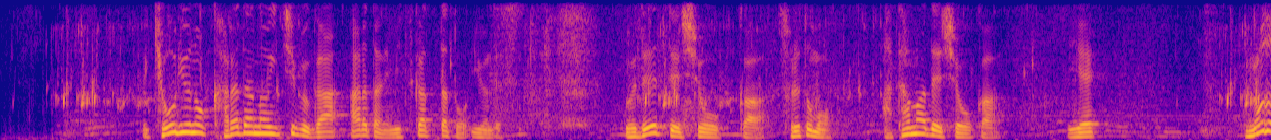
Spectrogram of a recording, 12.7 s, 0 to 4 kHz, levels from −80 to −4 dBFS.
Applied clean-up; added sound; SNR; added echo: none; Fill (with liquid) / Water; 18 dB; none.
